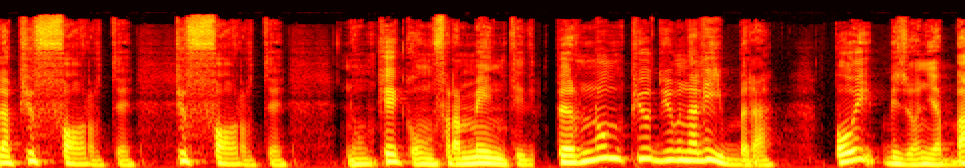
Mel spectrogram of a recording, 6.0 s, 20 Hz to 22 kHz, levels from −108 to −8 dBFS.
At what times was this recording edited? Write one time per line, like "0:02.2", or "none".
0:01.1
0:03.3

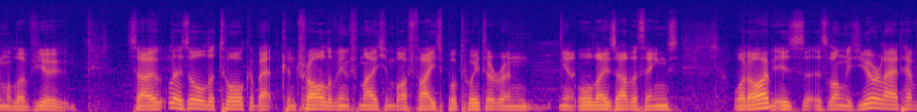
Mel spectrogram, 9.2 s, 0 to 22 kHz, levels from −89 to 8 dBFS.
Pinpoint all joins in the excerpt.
0:01.7
0:02.7
0:04.6
0:05.7
0:07.7

